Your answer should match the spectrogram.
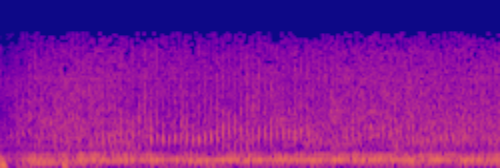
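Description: A Fairfax County police helicopter, Fairfax One, returning to its hangar after a mission near Washington, D.C.: its rotor beats in a steady, rhythmic thump over a continuous engine roar, loud overhead the whole time, with no voices.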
